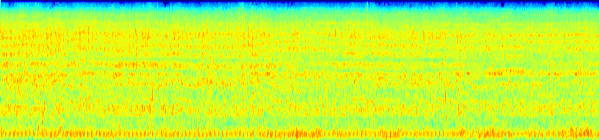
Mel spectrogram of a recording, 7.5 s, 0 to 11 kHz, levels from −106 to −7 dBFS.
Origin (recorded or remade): recorded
